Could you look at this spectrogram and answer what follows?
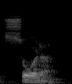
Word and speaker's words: sort of: on vacation in Brazil the pronunciation is sorta I'm sort of sort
